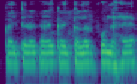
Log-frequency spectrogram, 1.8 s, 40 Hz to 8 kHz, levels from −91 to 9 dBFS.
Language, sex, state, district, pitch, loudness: Hindi, male, Bihar, Purnia, 150 Hz, -26 LUFS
